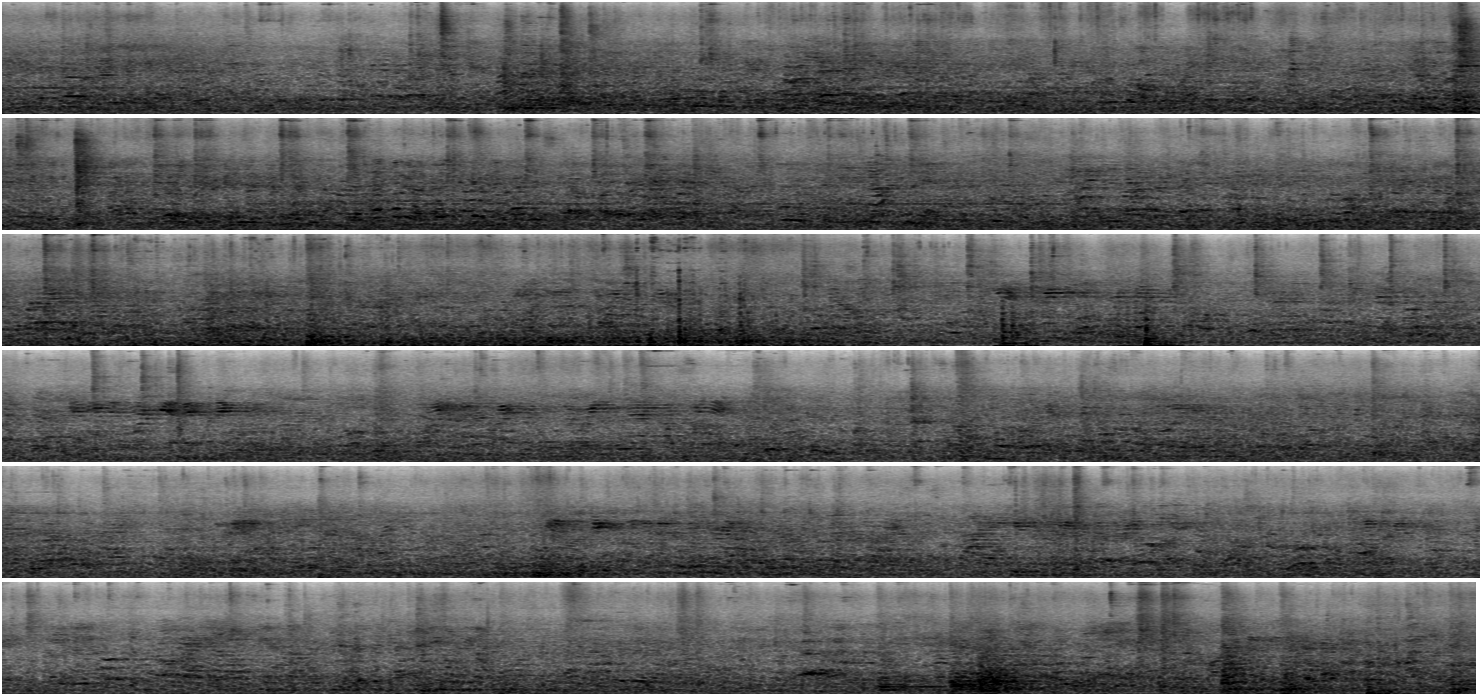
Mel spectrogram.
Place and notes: LA - union station, big hall; passengers and customers passing by, announcements;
